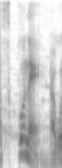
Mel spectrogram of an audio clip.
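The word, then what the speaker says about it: 宿禰: 그리고 숭예라고 한자를 써서 스쿠네라고 읽습니다.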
